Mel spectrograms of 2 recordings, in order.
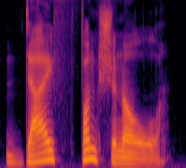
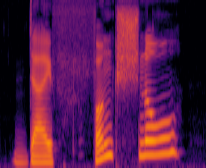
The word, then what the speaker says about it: difunctional: It is difunctional. Difunctional, three syllables, or difunctional, four syllables.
